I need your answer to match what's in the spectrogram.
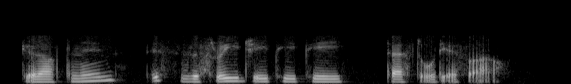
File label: fake voicemail; Android; variablespeed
